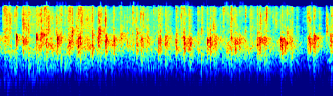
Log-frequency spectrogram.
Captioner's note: applause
